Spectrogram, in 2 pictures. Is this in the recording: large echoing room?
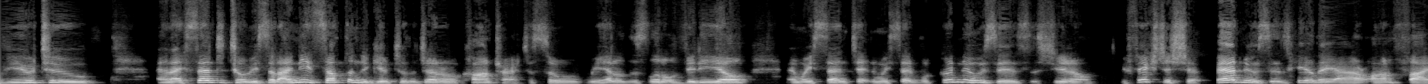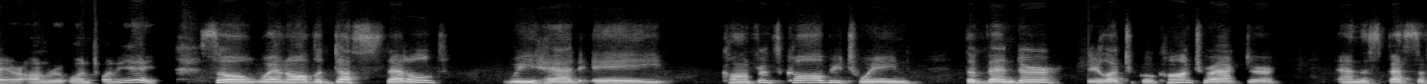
no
